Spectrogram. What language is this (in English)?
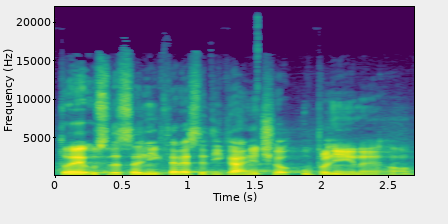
Czech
